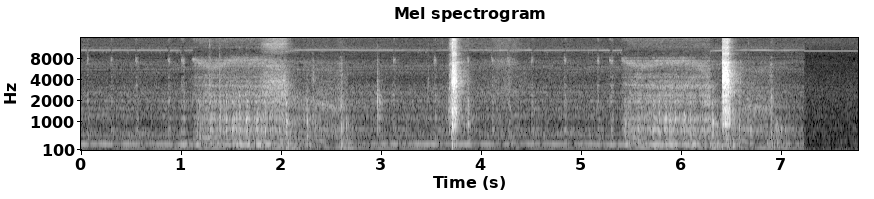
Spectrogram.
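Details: Homemade emergency bag-valve-mask ventilator built for COVID-19, not medically certified, run very slowly for balloon volume testing (about 360 mL per breath): slow motor whirring with a sharp click about every three seconds.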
